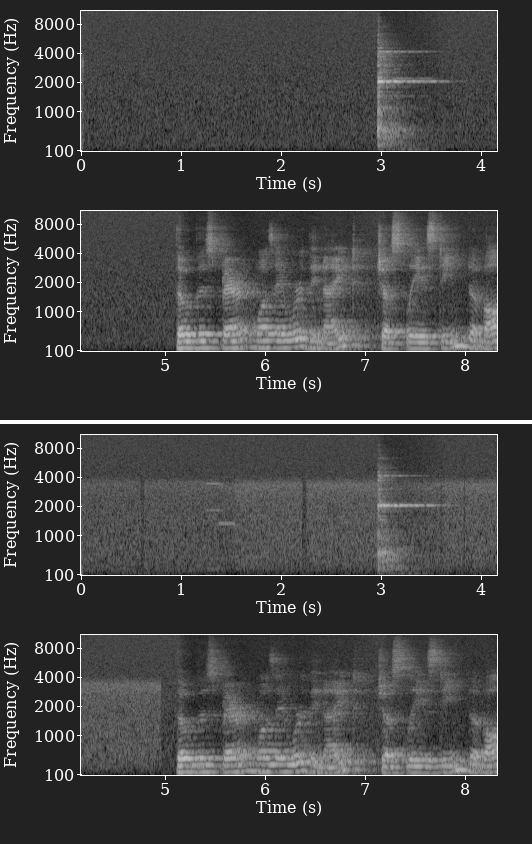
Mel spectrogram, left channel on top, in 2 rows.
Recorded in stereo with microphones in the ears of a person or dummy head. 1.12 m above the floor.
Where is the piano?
45° left (ahead or behind), 2 m.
